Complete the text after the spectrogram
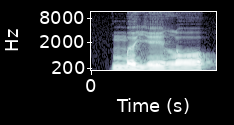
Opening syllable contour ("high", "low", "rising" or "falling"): high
